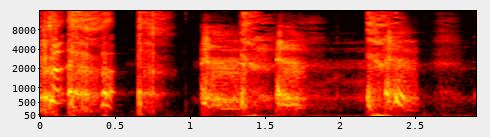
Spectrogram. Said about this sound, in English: Two of the children have been complaining about a sore throat. They're coughing.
